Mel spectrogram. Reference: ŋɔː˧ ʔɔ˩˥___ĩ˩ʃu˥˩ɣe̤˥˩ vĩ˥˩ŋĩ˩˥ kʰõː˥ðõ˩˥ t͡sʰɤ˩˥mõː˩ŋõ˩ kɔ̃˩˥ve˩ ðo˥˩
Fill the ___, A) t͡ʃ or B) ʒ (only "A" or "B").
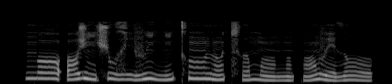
B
